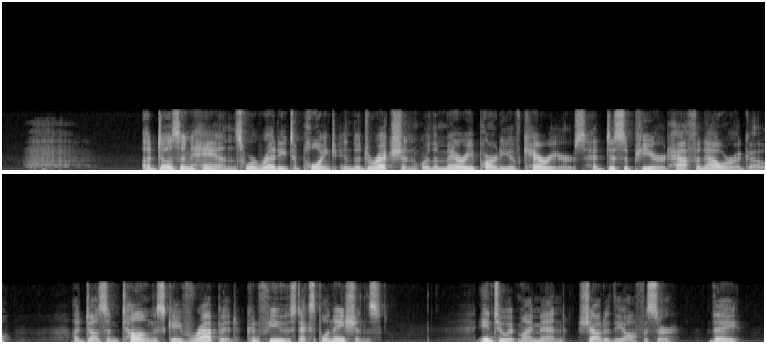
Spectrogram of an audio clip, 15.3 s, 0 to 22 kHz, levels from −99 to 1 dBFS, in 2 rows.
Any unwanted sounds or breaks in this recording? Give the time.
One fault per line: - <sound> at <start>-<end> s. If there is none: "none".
- sigh at 0.2-1.0 s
